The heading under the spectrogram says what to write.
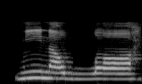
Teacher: dengan harokat dhommah atau Fatah jadi hukumnya adalah lamnya dibaca tebal lamnya dibaca tebal dengan cara apa kita angkat pangkal lidah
